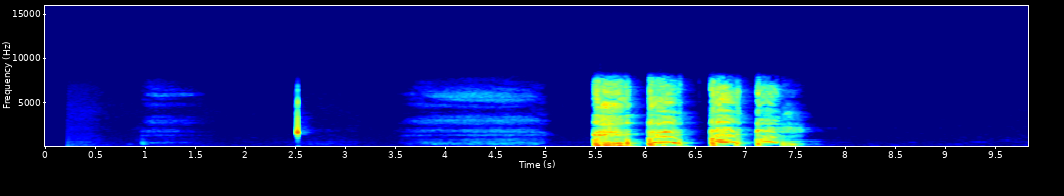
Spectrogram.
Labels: {"expert_labels": [{"quality": "good", "cough_type": "unknown", "dyspnea": false, "wheezing": false, "stridor": false, "choking": false, "congestion": false, "nothing": true, "diagnosis": "healthy cough", "severity": "pseudocough/healthy cough"}], "age": 56, "gender": "male", "respiratory_condition": false, "fever_muscle_pain": false, "status": "healthy"}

